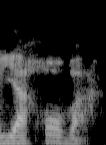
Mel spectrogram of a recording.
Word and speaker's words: Jehová: o entre las consonantes eso me da como resultado lo que se pronuncia como ya hoba hoba ok que es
